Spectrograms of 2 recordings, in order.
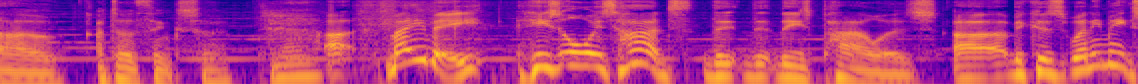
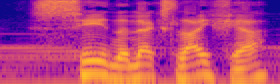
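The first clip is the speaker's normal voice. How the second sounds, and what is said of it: Put-on Scottish or Irish accent. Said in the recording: “my Scottish accent, I've got a cold, so you don't really get the full effect ... That was better ... Which, of course, was Irish”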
